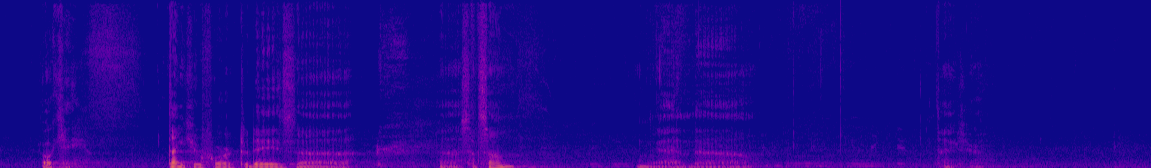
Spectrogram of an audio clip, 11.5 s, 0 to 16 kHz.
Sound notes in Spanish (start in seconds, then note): 5.7 Voces en la audiencia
